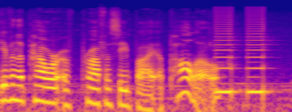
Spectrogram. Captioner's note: buzzer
